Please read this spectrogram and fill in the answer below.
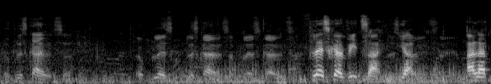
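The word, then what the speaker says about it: pljeskavica: Pleskavica. How do you say? Pleskavica.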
